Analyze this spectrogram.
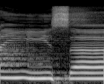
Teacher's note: Alif didahului harakat fathah alifnya alif bengkok atau Alif maksurah ya maka Sin panjang kalau berhenti dua harakat ya isa namun jika diteruskan atau diwasalkan sinnya Jadi pendek alifnya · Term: Mad thi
